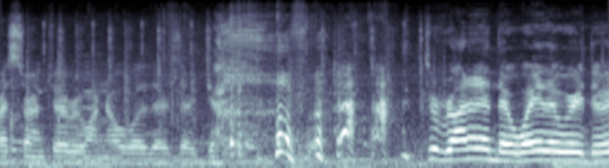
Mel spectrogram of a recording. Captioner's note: laughs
